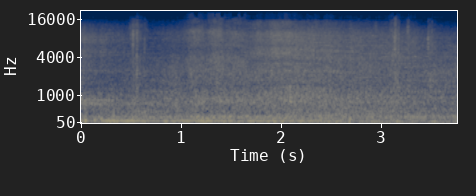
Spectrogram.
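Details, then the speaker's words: 2010 VW Routan 4.0L that quit while driving on the highway, cranked: the starter spins the engine fast and freely with no compression chug and no firing. The back of the camshaft doesn't rotate, pointing to a broken timing belt. "so this should rotate when the starter is cranking and I know you can't see much of that spine get that harness out of the way but you should be able to see that rotate"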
